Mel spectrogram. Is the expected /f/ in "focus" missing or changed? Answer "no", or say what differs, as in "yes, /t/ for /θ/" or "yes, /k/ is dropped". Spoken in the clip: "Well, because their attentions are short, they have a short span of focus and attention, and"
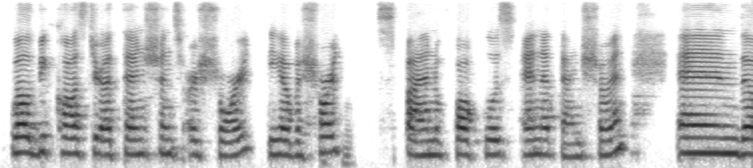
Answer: yes, /p/ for /f/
